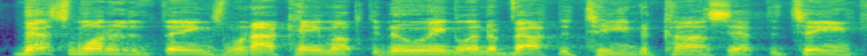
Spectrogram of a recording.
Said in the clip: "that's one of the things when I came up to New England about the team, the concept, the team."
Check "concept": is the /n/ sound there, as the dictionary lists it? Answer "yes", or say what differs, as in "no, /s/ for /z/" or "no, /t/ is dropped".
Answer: yes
